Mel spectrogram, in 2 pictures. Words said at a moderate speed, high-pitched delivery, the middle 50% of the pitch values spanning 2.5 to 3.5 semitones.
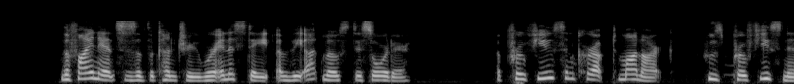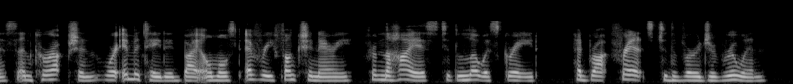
Yes: average, 160 wpm; high, 195 Hz; average, 3.1 semitones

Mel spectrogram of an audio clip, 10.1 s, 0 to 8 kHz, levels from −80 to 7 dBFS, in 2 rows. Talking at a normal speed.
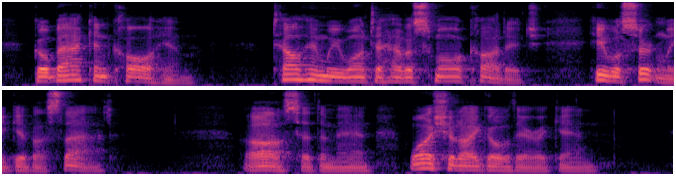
Yes: average, 180 wpm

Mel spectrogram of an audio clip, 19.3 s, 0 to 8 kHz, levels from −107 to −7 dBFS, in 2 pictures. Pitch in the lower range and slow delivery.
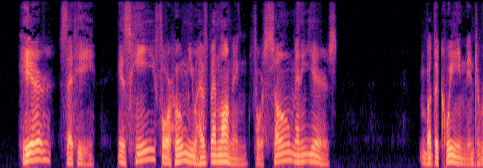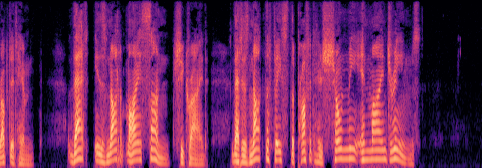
Yes: low, 120 Hz; slow, 120 wpm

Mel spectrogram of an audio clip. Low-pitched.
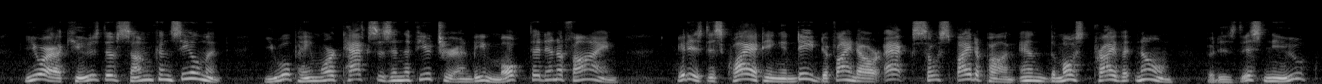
No: high, 190 Hz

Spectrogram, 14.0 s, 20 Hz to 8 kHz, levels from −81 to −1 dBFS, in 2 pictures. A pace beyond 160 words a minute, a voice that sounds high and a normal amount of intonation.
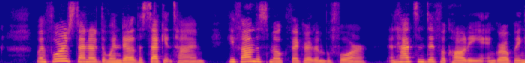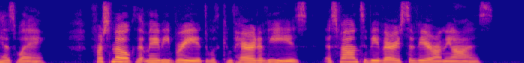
Yes: average, 175 wpm; high, 195 Hz; average, 4.6 semitones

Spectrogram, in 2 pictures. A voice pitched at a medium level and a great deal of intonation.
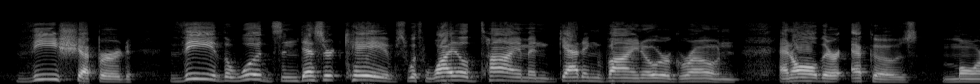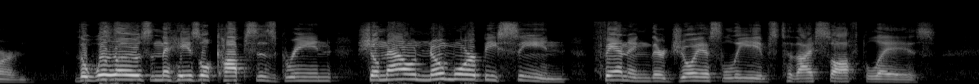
Yes: medium, 165 Hz; wide, 6.2 semitones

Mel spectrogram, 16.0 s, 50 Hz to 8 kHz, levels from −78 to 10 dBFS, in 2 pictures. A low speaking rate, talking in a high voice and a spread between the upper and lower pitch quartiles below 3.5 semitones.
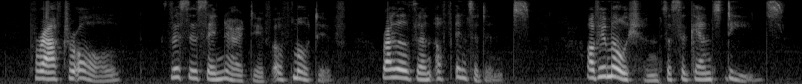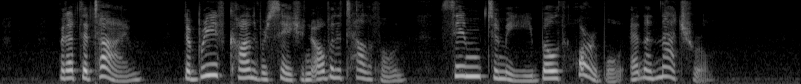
No: slow, 130 wpm; high, 245 Hz; average, 4.7 semitones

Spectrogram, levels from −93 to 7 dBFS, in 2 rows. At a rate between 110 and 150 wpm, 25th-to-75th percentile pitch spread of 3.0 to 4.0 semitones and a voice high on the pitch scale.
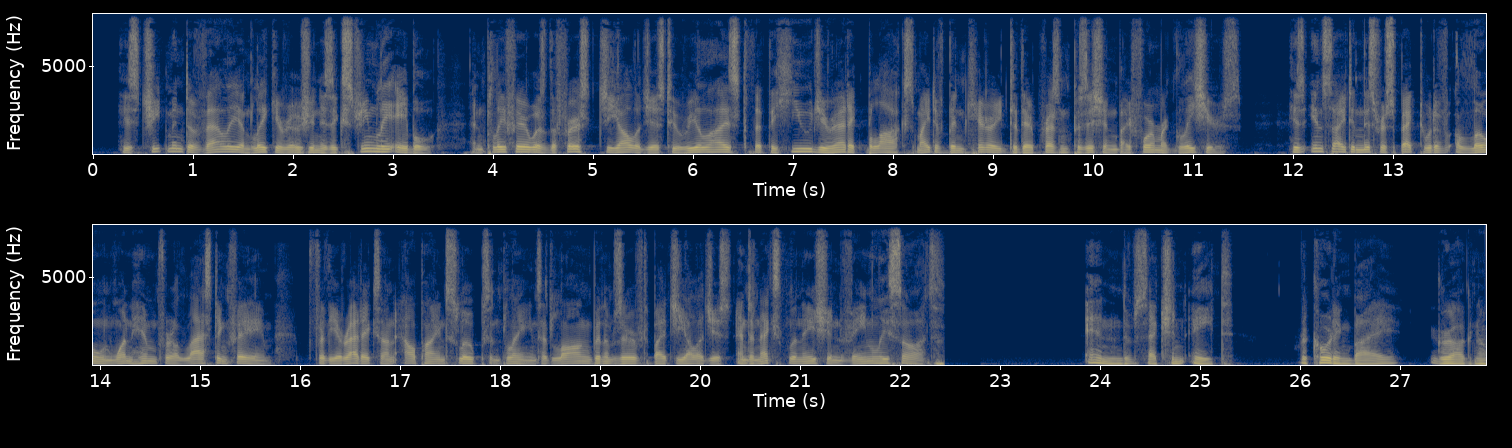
No: average, 145 wpm; average, 3.6 semitones; low, 115 Hz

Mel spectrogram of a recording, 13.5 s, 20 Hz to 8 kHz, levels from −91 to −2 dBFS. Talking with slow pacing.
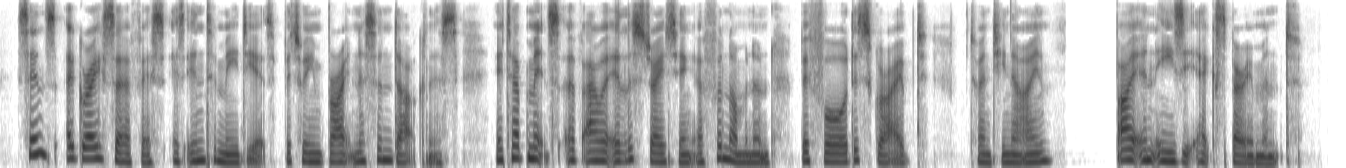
Yes: slow, 105 wpm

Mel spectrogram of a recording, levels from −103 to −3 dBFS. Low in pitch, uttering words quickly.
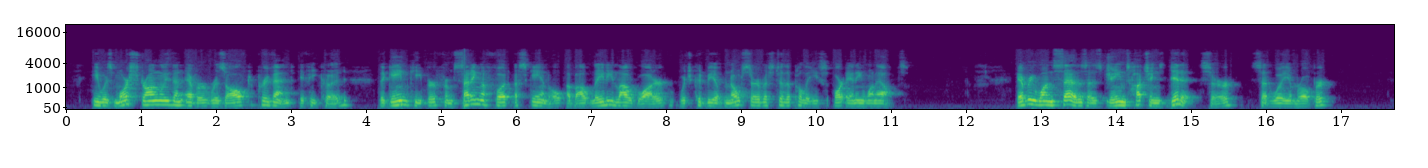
No: low, 115 Hz; average, 155 wpm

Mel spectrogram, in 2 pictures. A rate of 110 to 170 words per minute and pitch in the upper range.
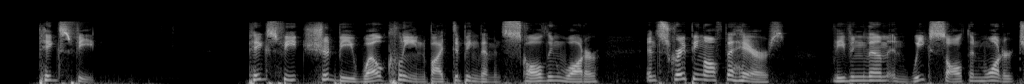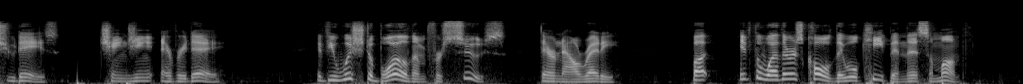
No: average, 165 wpm; medium, 160 Hz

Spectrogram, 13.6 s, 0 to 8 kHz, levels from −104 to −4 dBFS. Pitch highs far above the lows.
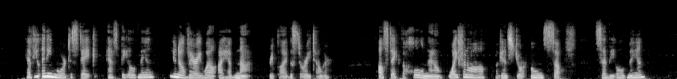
No: average, 4.0 semitones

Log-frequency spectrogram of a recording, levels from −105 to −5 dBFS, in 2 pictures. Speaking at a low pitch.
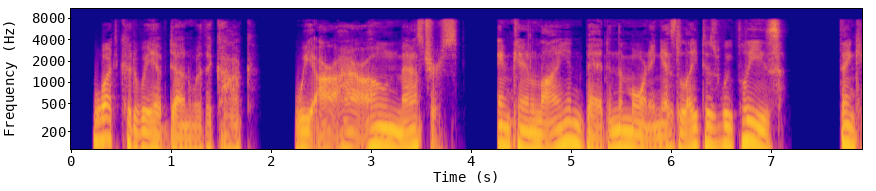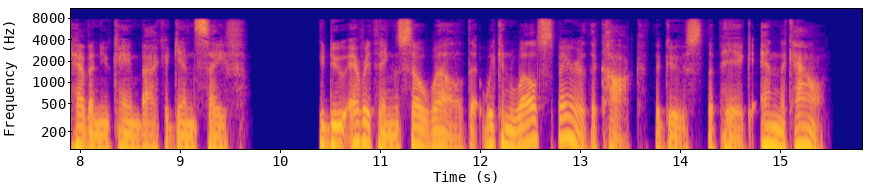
Yes: very low, 95 Hz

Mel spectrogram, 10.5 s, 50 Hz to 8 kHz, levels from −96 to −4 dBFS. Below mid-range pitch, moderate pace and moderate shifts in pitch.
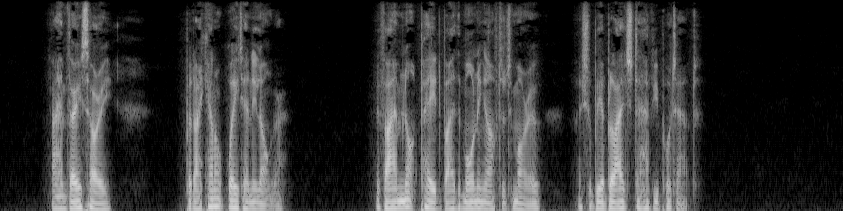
No: very low, 90 Hz; average, 170 wpm; narrow, 1.7 semitones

